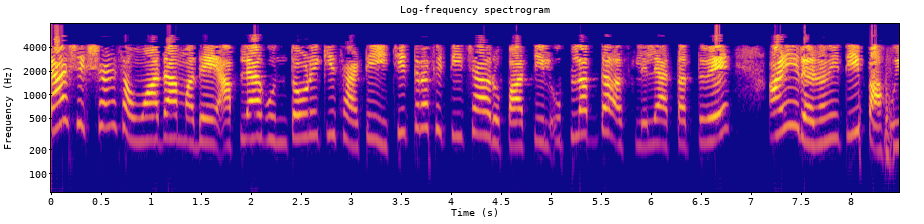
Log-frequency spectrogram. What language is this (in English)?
Marathi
